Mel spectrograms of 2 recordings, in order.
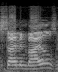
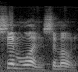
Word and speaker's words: Simone Biles: So, and then Simon Biles, 1997, or Simone Biles, I don't know. A U.S. gymnast, Olympic gold floor team, vault all-around 2016. Born in Columbus, Ohio. Hey. You said it right the second time.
